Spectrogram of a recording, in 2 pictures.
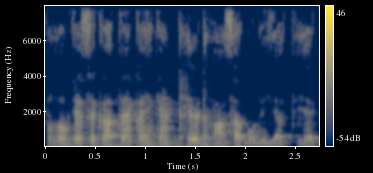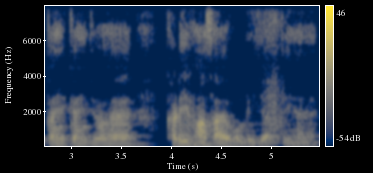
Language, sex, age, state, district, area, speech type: Hindi, male, 30-45, Uttar Pradesh, Prayagraj, urban, spontaneous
